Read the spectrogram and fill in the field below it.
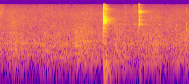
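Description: A bottle cap pops off with a sharp metallic click.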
